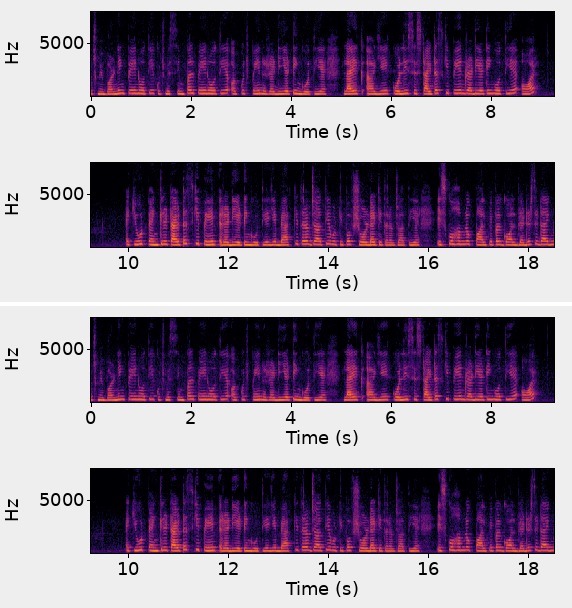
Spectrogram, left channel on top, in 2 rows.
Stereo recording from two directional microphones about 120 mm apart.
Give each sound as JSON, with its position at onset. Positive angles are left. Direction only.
{"t": 0.0, "sound": "speech", "side_deg": 25}
{"t": 9.9, "sound": "speech", "side_deg": 30}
